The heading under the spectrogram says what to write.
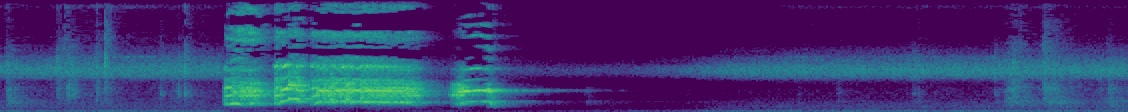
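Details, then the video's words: A white junglefowl gives one harsh, loud crow, a long rasping phrase ending in a short clipped note, with a steady high insect hum droning behind it. "Kokokan Ayam Hutan Putih"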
